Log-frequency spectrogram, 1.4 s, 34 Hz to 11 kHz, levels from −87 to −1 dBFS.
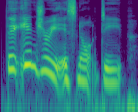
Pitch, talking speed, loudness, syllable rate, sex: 225 Hz, 215 wpm, -19 LUFS, 6.0 syllables/s, female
